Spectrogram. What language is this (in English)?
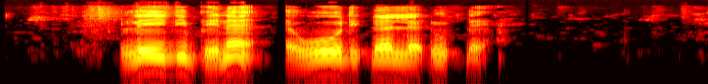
Borgu Fulfulde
